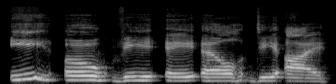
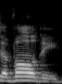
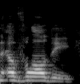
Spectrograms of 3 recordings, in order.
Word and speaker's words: Eovaldi: I mean come on e o v a l d i but the O is silent don't say eovaldi don't be one of those it's evaldi Nathan evaldi I'm gonna go over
